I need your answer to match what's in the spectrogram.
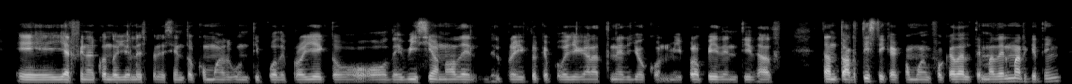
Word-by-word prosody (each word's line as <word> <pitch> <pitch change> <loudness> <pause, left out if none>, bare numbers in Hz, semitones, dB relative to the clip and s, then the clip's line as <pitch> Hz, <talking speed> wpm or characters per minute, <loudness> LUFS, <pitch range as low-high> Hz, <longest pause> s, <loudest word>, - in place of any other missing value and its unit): eh, 110 -2 +4
y 115 - +3
al 115 - +7
final 115 -2 -1
cuando 115 -2 +1
yo 115 0 0
les 115 0 -2
presento 110 -2 -6
como 115 0 -5
algún 110 0 -8
tipo 115 - -4
de 110 - -7
proyecto 115 0 +1
o 115 0 -4
o - - -16
de 115 0 -4
visión, 120 +1 +3
¿no?, 120 0 -1
del 115 -1 0
del 125 +2 -15
proyecto 115 -2 -1
que - - -2
puedo 115 0 -3
llegar 115 0 +1
a 115 - -2
tener 115 -1 -5
yo 115 -2 -3
con - - -9
mi 110 0 -8
propia 120 +1 +2
identidad, 115 0 -1 0.5
tanto - - +5
artística - - +2
como 115 0 -5
enfocada 120 +2 +2
al 120 - -2
tema 120 0 -1
del 130 +3 +2
marketing, 145 +1 0
115 Hz, 220 wpm, -24 LUFS, 115-120 Hz, 0.5 s, al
